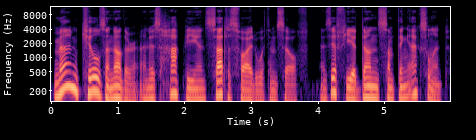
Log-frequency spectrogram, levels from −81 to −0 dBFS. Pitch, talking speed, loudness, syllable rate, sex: 125 Hz, 180 wpm, -22 LUFS, 4.9 syllables/s, male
